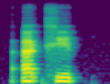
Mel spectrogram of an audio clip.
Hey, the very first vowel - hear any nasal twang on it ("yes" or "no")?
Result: no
